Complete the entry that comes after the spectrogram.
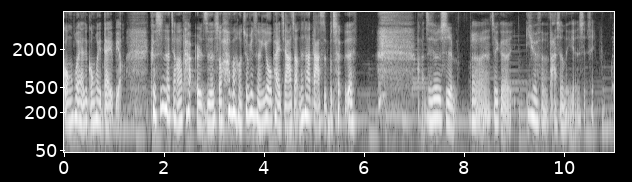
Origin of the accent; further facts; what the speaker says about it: Taiwan; 我觉得就是身为一个台湾人听到应该会觉得非常非常的夸张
